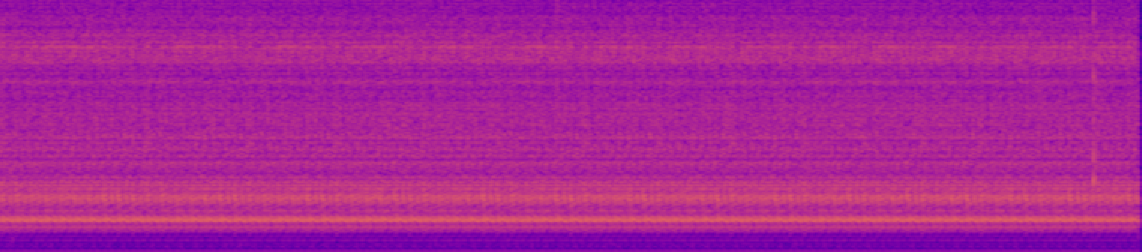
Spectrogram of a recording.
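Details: Desktop PC power supply fan with a bad bearing: constant high whir with a gritty grinding buzz, returning five years after it first appeared, with the case vibrating; it began after a slowdown and clicking or rattling.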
